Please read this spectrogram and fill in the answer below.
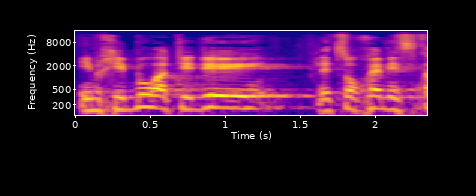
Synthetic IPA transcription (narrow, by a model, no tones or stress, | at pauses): imχibuʁat̪id̪i | let͡soχemisχ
